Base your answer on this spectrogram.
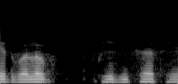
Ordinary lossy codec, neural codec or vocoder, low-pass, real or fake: AAC, 16 kbps; none; 3.6 kHz; real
